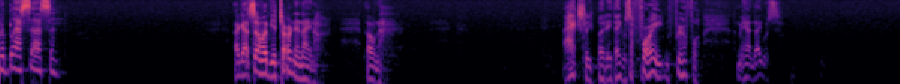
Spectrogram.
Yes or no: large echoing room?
yes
